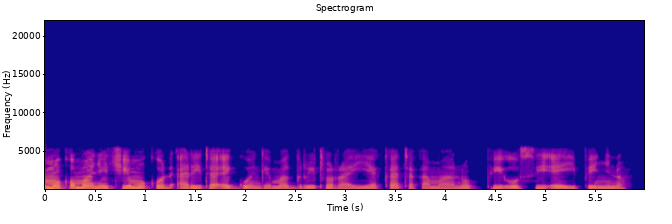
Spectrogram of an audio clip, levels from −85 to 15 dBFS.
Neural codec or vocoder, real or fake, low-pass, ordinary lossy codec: none; real; 5.4 kHz; none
